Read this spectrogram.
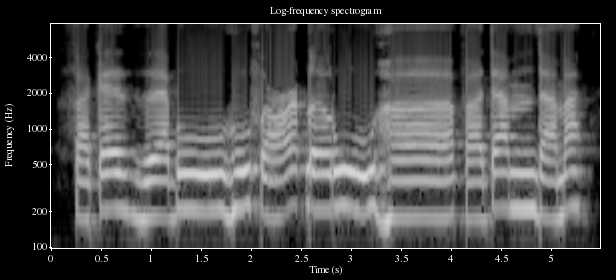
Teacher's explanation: ملا کر پڑھیں گے، دال کو میم کے ساتھ ملائیں گے، میم میں صفت توسط ہے تو تھوڑا سانس جاری رکھ کے پڑھیں گے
